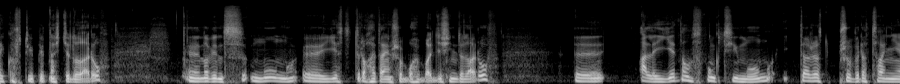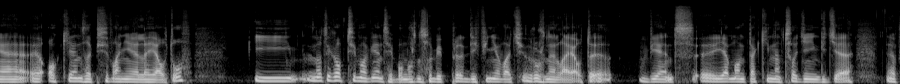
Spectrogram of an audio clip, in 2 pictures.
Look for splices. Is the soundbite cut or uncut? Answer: uncut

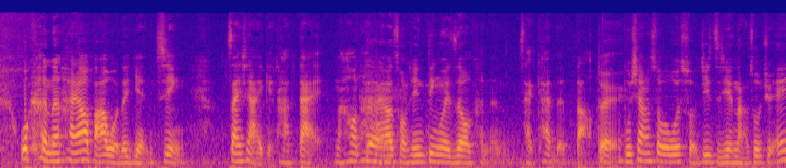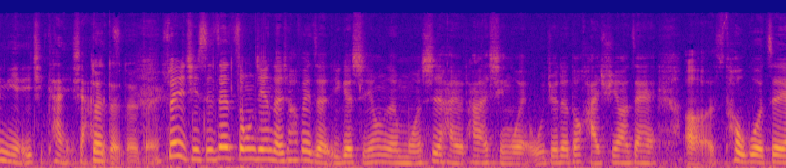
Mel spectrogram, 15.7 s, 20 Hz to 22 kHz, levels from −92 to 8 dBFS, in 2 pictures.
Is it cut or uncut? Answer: cut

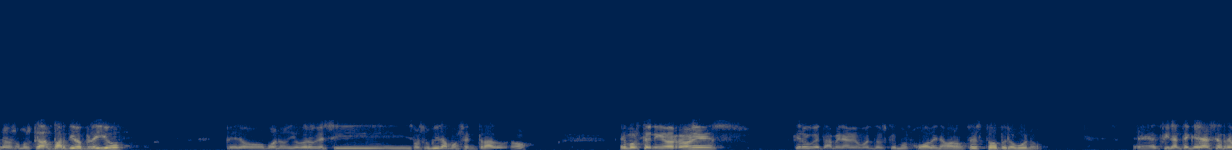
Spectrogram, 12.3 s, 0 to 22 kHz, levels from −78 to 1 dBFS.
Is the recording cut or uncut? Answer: cut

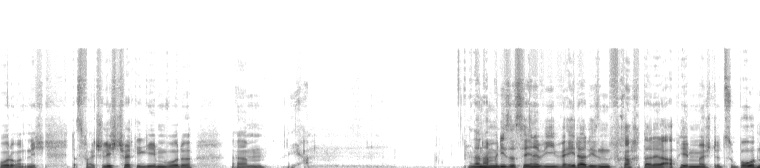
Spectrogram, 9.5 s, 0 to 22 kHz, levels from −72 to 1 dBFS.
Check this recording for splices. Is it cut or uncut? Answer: uncut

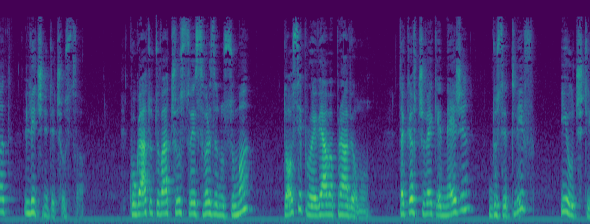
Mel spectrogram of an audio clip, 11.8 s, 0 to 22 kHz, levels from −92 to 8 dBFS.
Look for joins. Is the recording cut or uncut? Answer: cut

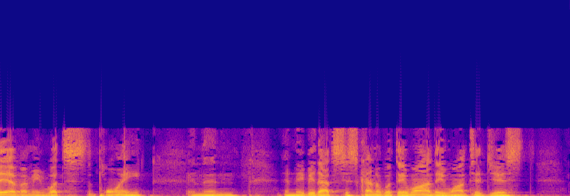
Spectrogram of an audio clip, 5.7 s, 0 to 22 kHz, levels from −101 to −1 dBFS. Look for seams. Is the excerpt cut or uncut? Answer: cut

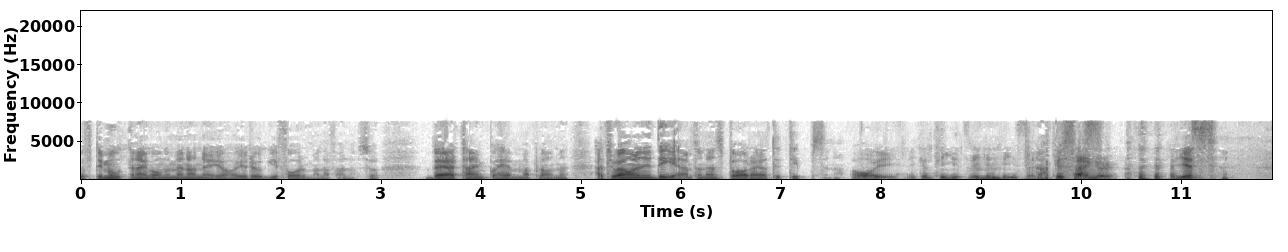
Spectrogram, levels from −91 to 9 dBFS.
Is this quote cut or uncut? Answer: cut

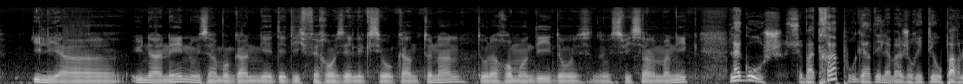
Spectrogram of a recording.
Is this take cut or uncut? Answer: cut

